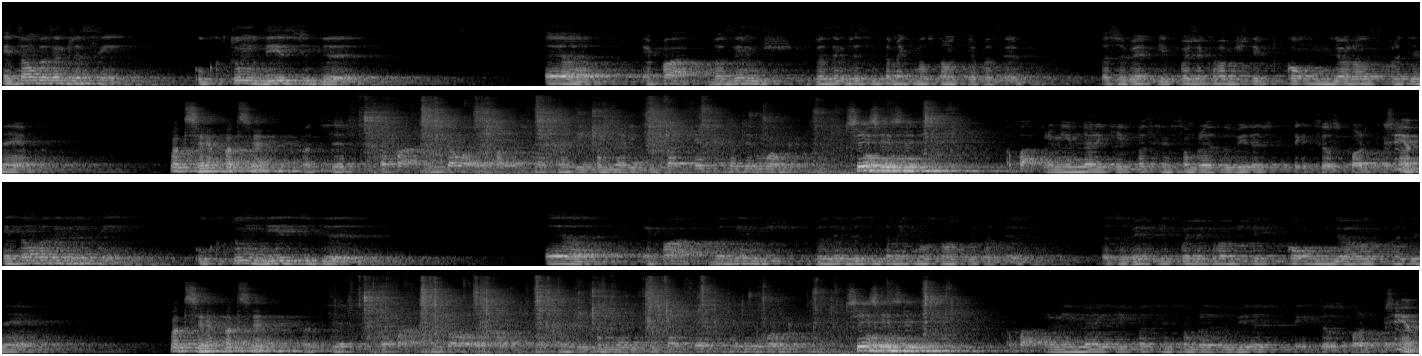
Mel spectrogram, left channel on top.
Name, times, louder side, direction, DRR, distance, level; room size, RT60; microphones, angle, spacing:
voice 1, 0.0-1.3 1.9-3.7 5.4-6.0 6.4-10.3 11.0-14.5 17.2-22.2 22.8-23.4 24.2-28.3, left 1 dB, 85° left, 4 dB, 0.7 m, -32 dB
voice 2, 15.9-16.9 22.6-23.3 28.1-28.3, equal, ahead, -1 dB, 0.6 m, -25 dB
sound 1, 17.4-23.7, right 1 dB, 35° right, 1.4 m, -38 dB
9.8 x 7.8 x 3.2 m, 2.5 s
head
